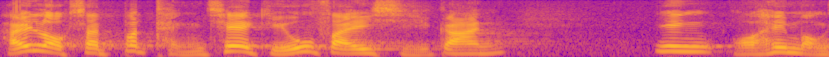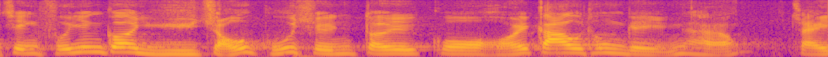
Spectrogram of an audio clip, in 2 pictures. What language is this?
Cantonese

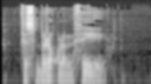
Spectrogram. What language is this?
Kabyle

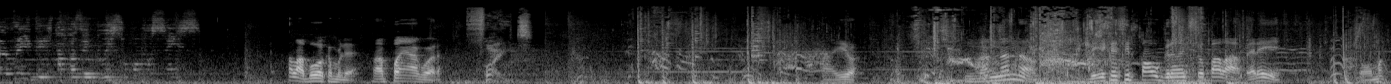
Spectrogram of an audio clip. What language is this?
Portuguese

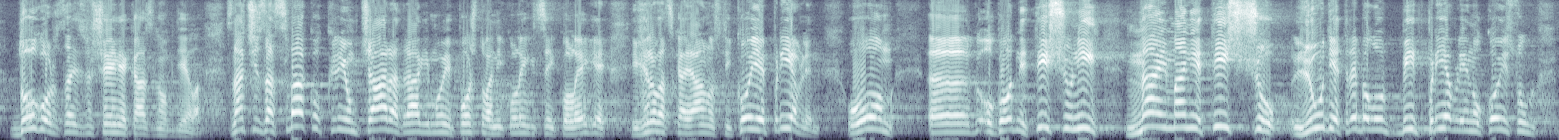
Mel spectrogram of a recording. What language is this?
Croatian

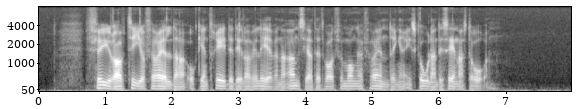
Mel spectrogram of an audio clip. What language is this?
Swedish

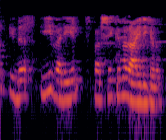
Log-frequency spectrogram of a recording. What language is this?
Malayalam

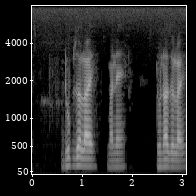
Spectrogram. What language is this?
Assamese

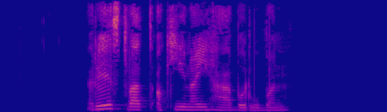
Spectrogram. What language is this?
Hungarian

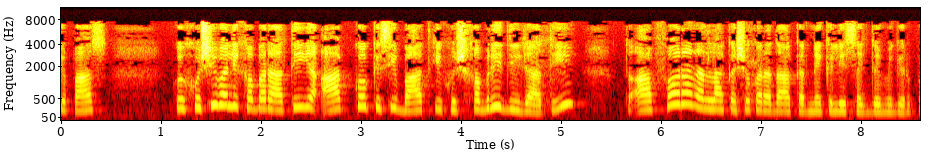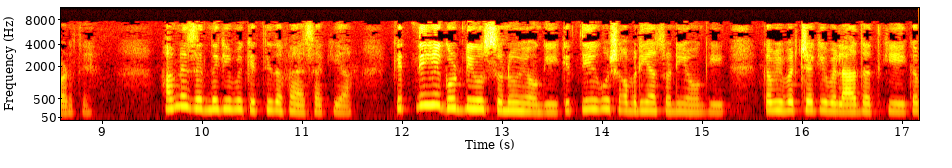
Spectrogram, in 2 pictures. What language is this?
Urdu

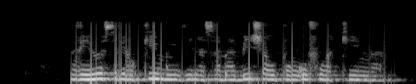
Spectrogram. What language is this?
Swahili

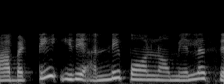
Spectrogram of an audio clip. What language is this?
Telugu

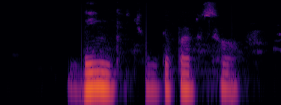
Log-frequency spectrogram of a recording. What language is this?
Bangla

